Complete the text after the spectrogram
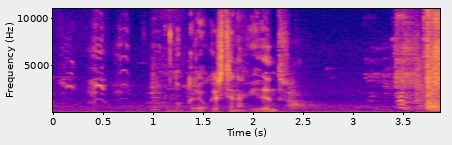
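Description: A metal axe scrapes and knocks against a wooden door.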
